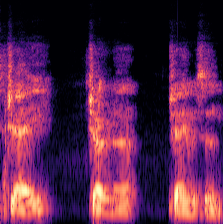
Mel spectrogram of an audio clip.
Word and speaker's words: J. Jonah Jameson: I can't pronounce J. Jonah Jameson. J. Jonah Jameson. I mean, it's really easy. It's J. Jonah Jameson.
